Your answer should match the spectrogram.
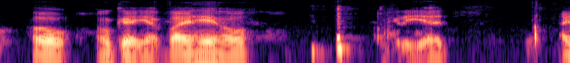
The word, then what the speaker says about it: Vallejo: Let's see, we have the Mad Hatter Holiday Parade and Festival in Vallejo, California on December 4th. Wait. Vallejo. Oh, okay, yeah, Vallejo.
